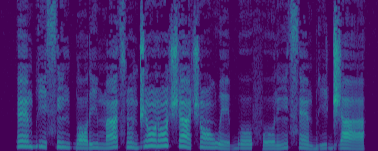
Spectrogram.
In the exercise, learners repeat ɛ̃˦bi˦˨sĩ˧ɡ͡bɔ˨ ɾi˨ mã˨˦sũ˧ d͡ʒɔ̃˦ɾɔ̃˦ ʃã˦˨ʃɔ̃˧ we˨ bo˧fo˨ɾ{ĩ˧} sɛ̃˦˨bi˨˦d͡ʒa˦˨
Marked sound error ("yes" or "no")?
yes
